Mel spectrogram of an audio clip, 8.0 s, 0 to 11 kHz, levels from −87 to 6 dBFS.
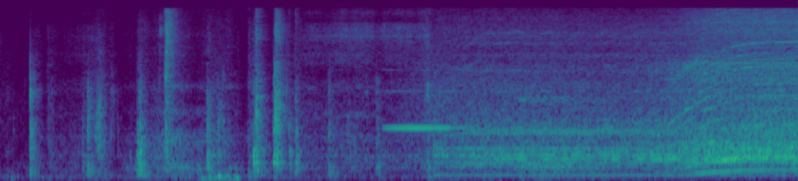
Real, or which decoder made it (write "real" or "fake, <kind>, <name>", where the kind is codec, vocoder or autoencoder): real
